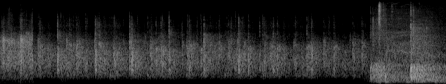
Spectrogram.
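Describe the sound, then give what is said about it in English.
Church audience applauding to welcome a guest pastor, a steady wash of clapping from many hands that holds for a few seconds before a different sound takes over at the end. “I would love to encourage every single one of you to stand to your feet, throw your hands together, and welcome Pastor Tripp Healy from Ridge Church, Wetumpka, Alabama. Come on, let them know how much you love them.”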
